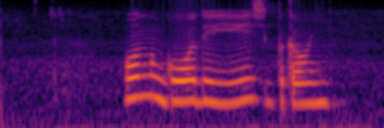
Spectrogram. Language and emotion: Russian, neutral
